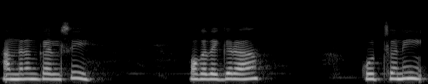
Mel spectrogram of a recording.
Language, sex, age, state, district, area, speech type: Telugu, female, 60+, Andhra Pradesh, Vizianagaram, rural, spontaneous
